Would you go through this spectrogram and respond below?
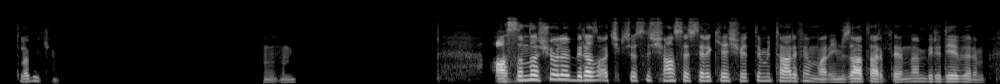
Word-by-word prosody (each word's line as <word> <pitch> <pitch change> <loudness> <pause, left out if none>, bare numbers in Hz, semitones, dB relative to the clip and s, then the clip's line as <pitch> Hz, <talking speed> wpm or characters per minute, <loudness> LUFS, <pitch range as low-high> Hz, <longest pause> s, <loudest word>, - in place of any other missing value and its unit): Tabii - - -8
ki. - - -24 2.1
Hı - - -16
hı. 105 +3 -19 2.0
Aslında, 195 +11 +5
şöyle, 220 -2 +3
biraz 195 0 +5
açıkçası 185 +1 -5
şans 180 0 0
eseri 175 +1 -1
keşfettiğim 170 +1 -5
bir 170 - -10
tarifim 155 -3 0
var, 115 - -2
imza 130 +2 +2
tariflerimden 130 +3 -3
biri 135 -1 -7
diyebilirim. 130 -7 -3
155 Hz, 110 wpm, -22 LUFS, 130-180 Hz, 2.1 s, Aslında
